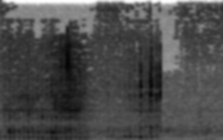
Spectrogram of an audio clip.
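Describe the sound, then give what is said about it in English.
A cat named Ninja purring, a soft, steady rumbling with a rhythmic pulse that continues throughout at a fairly low volume, with no talking. “Happy kitty, wiggly kitty, purr, purr, purr.”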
